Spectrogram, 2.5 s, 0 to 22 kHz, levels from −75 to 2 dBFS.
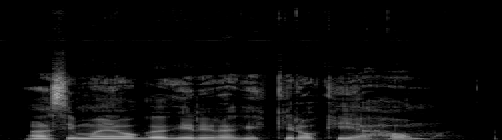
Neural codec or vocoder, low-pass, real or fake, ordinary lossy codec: none; none; real; none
